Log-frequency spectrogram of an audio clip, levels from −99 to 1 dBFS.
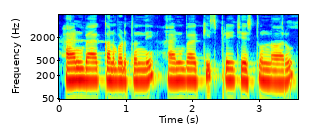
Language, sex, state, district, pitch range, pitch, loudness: Telugu, male, Telangana, Mahabubabad, 140-150 Hz, 145 Hz, -15 LUFS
